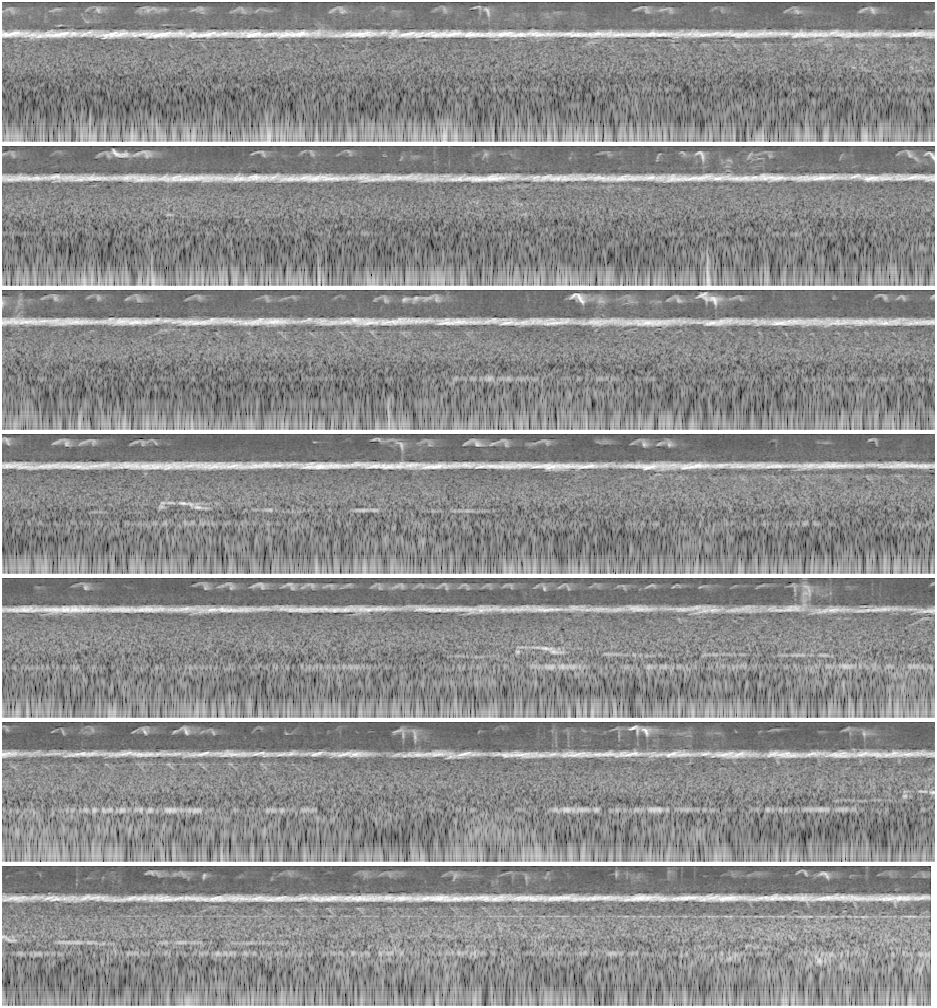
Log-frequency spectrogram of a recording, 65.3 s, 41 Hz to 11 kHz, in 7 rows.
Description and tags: Creek Ambience 2 (plane at end)
Insect sounds prevalent throughout, along with some distant bird noises. Unfortunately at the end you can hear a plane overhead.
ambience, creek, forest, insects, marsh, outdoor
